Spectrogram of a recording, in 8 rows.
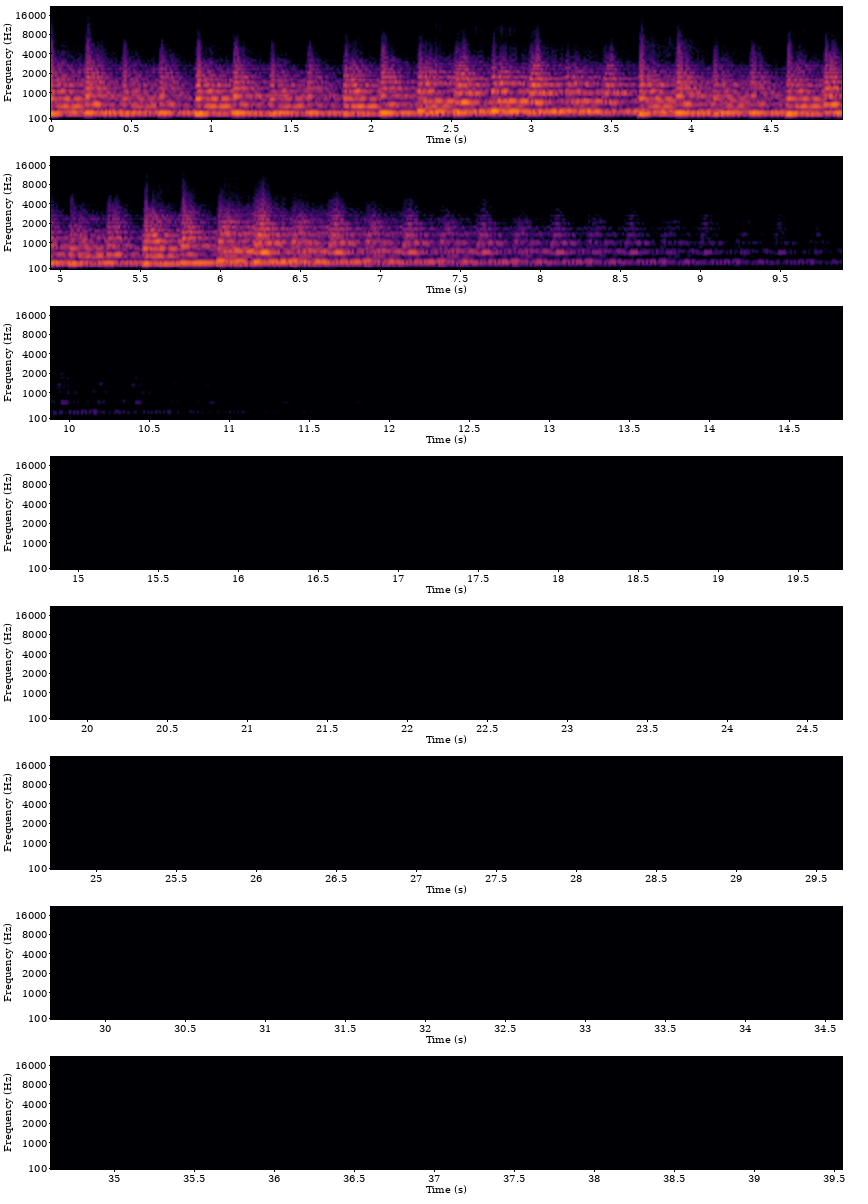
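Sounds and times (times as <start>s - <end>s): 
1980s-style synth lead melody loop in F minor at 130 BPM: 0.0s - 9.1s.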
